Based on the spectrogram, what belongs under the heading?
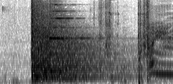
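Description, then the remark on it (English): Two sharp gunshots about two seconds apart, each followed by a bright, lingering metallic ring as the shot hits a big steel gong target far downrange. No one speaks. “The one far away is a big gong that he hits.”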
